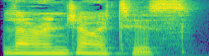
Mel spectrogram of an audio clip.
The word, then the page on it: laryngitis: British English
